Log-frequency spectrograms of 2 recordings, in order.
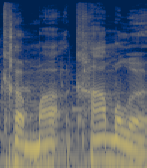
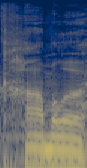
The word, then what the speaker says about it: Kamala: the next thing uh VP comala excuse me let me say her name right Kamala Harris uh this is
